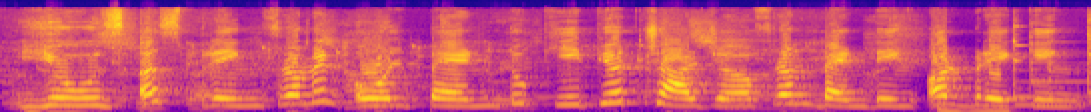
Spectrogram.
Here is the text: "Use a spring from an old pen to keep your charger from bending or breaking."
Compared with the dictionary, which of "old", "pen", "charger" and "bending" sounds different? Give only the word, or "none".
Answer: none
